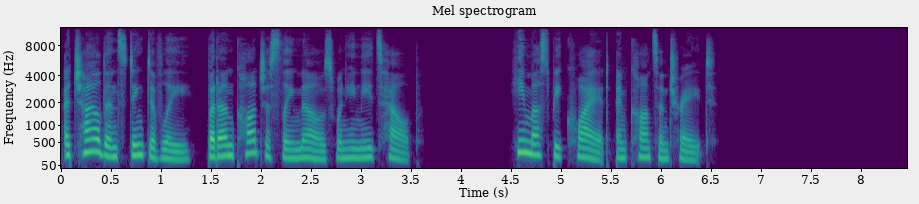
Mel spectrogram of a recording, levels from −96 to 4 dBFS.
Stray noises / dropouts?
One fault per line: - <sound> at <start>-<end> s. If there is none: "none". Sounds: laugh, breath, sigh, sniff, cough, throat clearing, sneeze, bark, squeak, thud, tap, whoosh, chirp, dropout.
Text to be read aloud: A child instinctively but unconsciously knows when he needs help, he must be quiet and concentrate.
none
